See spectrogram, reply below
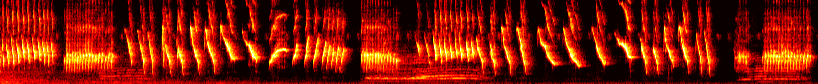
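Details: Training song of a white Spanish Timbrado canary: metallic buzzy rolls alternate with quick descending chirps, some lower warbled trills beneath, phrases broken by short pauses.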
